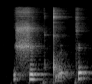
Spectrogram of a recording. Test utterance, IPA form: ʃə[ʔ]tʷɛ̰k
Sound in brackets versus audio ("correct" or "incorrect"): incorrect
